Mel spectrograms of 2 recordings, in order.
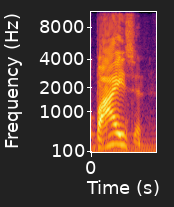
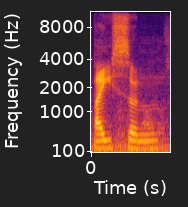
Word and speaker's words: Bison: Go Bison. Yes. Not Bison. Bison. B-Y-E-Z-E-N, I think, is the pronunciation.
